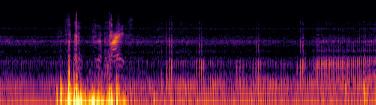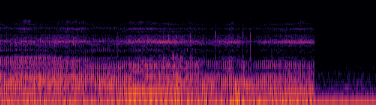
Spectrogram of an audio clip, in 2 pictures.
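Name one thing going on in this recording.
Knocks and bumps sound as a dirt bike rides over rough ground.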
